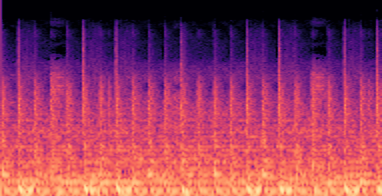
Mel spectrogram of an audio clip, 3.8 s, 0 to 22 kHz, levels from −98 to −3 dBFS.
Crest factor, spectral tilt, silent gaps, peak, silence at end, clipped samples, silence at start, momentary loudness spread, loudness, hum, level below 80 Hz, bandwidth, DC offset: 12 dB; -6.5 dB/octave; none; -4 dBFS; 0 s; under 0.1%; 0 s; 3 LU; -17 LUFS; none; -22 dBFS; 12.5 kHz; 2%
